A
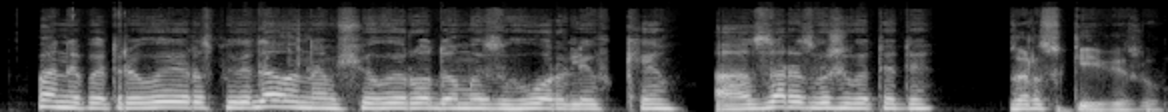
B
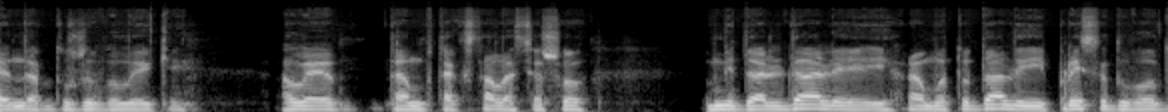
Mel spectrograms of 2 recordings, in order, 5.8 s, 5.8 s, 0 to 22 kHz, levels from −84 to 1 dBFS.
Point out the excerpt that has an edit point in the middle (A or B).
A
